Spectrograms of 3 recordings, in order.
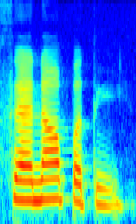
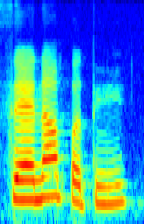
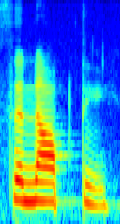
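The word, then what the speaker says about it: सेनापति: Together they are pronounced as Senapati. Senapati, not Senapti, but Senapati, Senapati.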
